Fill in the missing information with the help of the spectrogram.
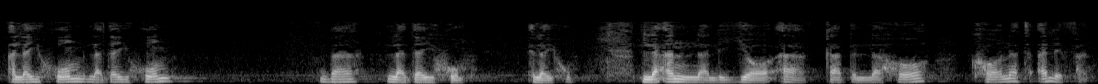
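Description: A man's voice: on the low side, mellow, breathy edge. Man, lecturing, reads aloud and explains, asks and answers questions, long echo, muffled lo-fi sound. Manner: reads a passage aloud, then explains it conversationally; asks the class questions and answers them himself. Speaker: teacher. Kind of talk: classroom lecture on a classical text. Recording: dull lo-fi recording with long hall reverb.

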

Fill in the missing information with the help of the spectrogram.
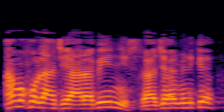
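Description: A man's voice: fairly high pitch, darkish tone. Man lecturing in a reverberant hall. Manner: emphatic, demonstrates Arabic pronunciation aloud. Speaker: seminary teacher. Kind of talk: religious law lecture to students. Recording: dull lo-fi recording with long hall reverb.

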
